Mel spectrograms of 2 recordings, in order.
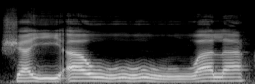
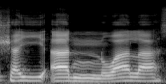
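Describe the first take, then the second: First: The n merges into a long nasal w. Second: A clear n sound is heard before the w. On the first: The speaker calls it right. "Tapi dibaca syai'aw wala, didengungkan" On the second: The speaker calls it wrong. "Jangan dibaca syai'an wala, salah"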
